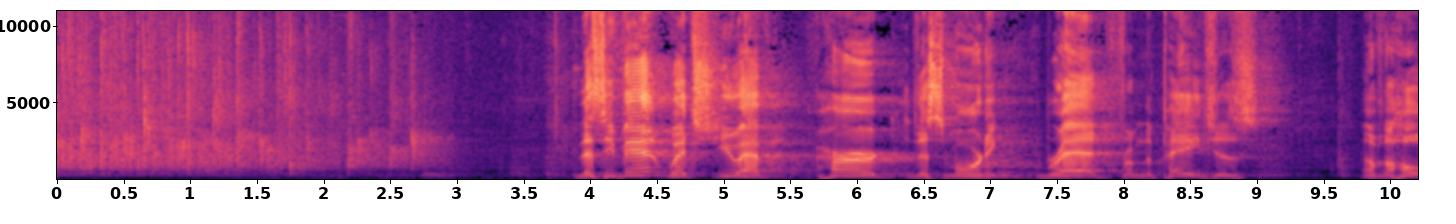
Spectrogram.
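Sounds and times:
audience hand clapping: 0.0s - 3.1s
speech: 3.9s - 9.1s, 9.8s - 10.2s.

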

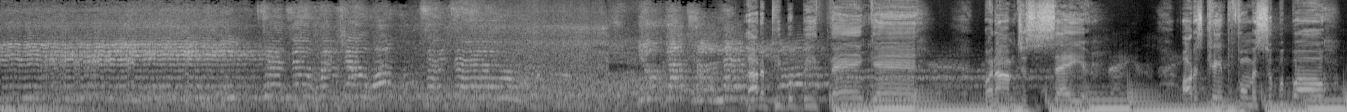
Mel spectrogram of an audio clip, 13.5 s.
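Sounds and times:
train passing by: 0.0s - 8.4s
speech: 7.6s - 13.4s.

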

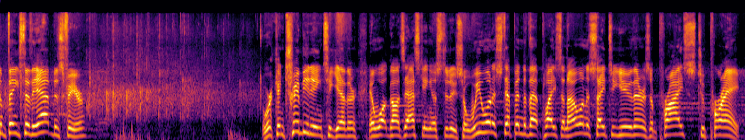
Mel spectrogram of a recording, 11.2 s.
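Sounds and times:
speech: 0.0s - 1.4s, 3.9s - 11.1s
crowd clapping: 0.0s - 4.0s.

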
